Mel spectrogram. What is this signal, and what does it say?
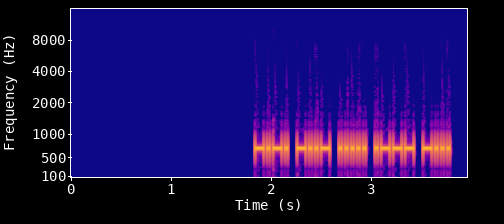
Morse code, heard as a keyed tone, about 40 wpm, 700 Hz. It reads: CX5JB
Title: DXCC-100 Call Signs - 5 Characters - Repeated 3x - 40wpm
